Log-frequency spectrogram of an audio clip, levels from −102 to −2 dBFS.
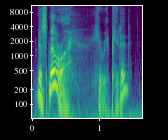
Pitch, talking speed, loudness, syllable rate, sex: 145 Hz, 145 wpm, -20 LUFS, 6.4 syllables/s, male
